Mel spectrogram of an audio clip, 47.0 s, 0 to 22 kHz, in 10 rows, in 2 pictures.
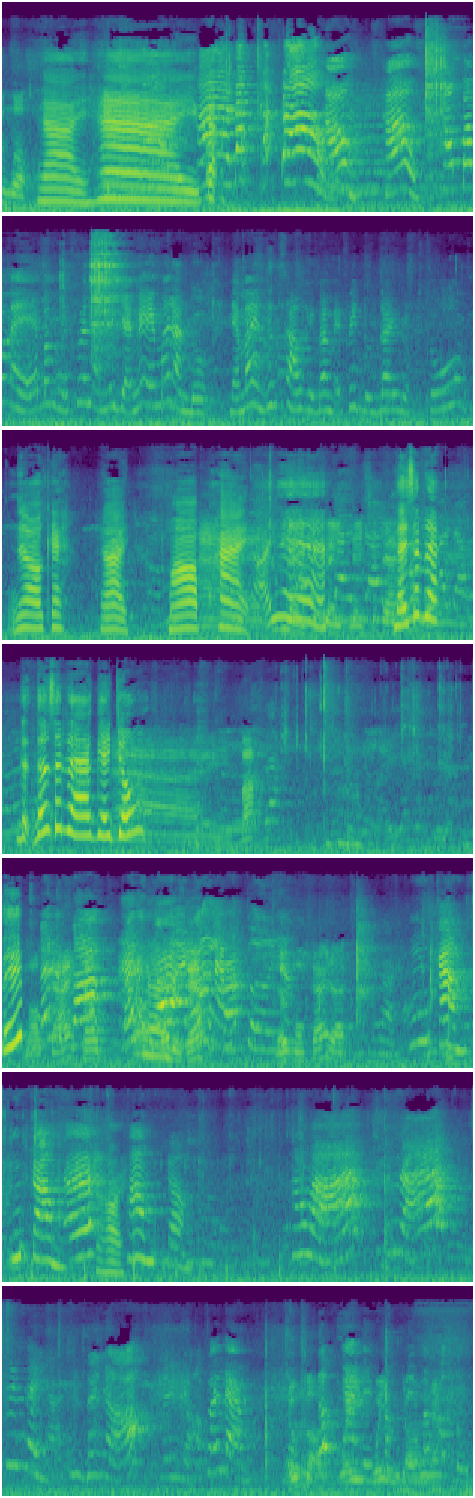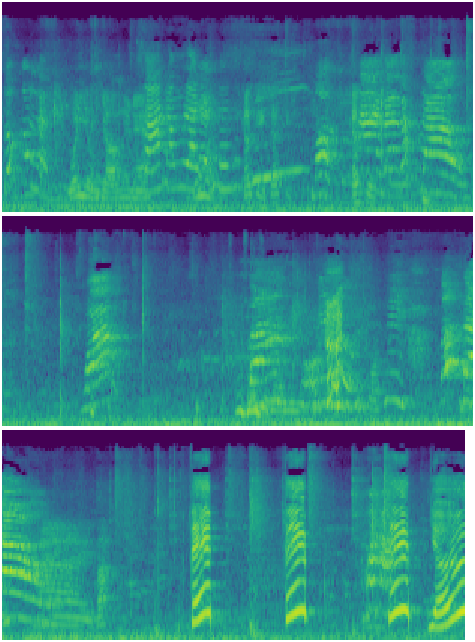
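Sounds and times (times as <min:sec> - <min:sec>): children calling out: 0:02.0 - 0:05.0, 0:38.5 - 0:43.0.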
